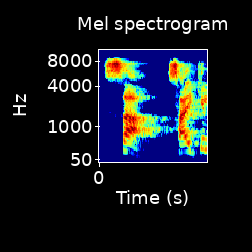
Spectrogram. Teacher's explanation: जीभ जा तो रही है दांत के पास लेकिन टकरा नहीं रही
